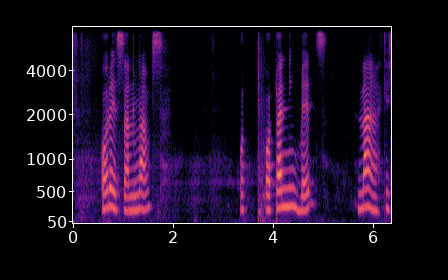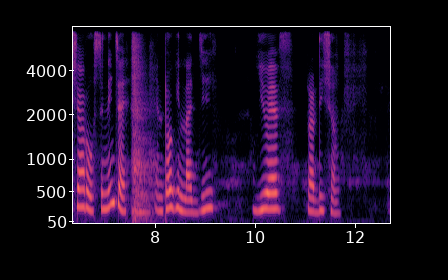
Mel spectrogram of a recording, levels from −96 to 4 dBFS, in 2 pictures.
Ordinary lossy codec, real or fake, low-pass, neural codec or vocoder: none; fake; 7.2 kHz; autoencoder, 48 kHz, 32 numbers a frame, DAC-VAE, trained on Japanese speech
